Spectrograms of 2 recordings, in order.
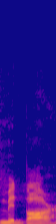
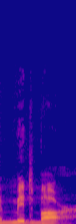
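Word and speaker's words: midbar (מִדְבָּר): So the word, ancient Jewish word for wilderness, it looks kind of like this, and it's pronounced midbar. Everyone say midbar.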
